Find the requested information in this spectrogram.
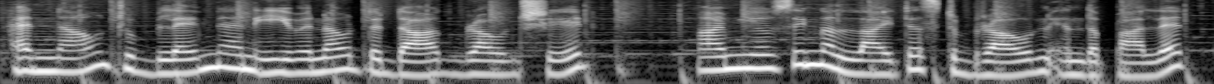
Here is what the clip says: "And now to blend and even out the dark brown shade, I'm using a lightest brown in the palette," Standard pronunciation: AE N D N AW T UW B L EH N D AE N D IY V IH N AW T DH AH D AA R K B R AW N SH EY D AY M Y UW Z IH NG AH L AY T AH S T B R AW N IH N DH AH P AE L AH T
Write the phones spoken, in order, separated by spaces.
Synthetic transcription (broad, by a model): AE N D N AW T UW B L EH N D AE N D IY V IH N AW T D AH D AA R K B R AW N SH EY D AY M Y UW Z IH NG AH L AY T AH S T B R AW N IH N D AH P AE L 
